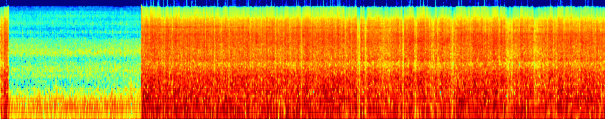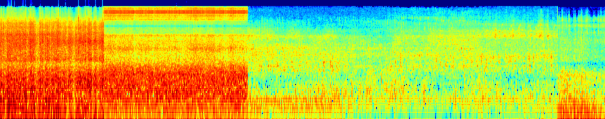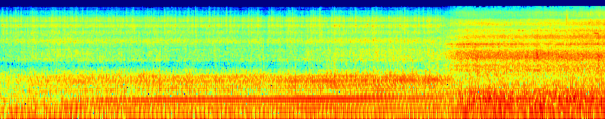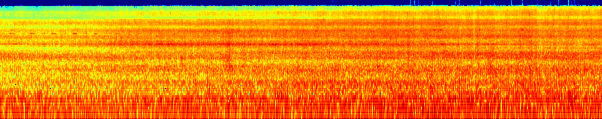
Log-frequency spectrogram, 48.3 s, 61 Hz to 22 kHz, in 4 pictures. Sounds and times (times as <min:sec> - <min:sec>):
Propeller, airscrew: 0:00.0 - 0:48.3.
